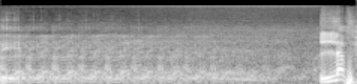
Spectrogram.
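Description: Echoing tail of a man's voice through a public-address loudspeaker system, fading away steadily over about two seconds.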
